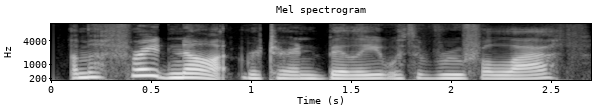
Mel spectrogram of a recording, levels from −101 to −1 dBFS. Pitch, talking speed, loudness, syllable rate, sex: 220 Hz, 200 wpm, -17 LUFS, 5.6 syllables/s, female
